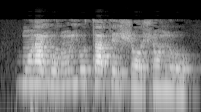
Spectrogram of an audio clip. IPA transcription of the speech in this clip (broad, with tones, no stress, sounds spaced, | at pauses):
b ɔ̃˦ ɾ a˦ j o˧ l ũ˦ j o˦ t a˦ t e˧ ʃ ɔ˨ ʃ ɔ̃˧ n o˨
